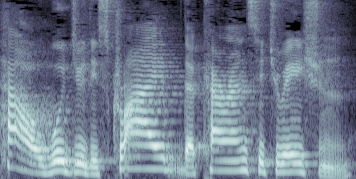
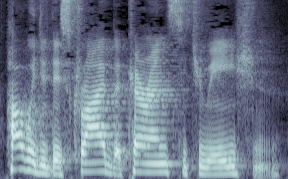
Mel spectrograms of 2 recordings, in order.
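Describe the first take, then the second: First: Slow, stresses on "describe", "current", "situation"; careful full-phrase model. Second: Said in the usual way. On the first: Shown as a demonstration. Teacher repeating the whole sentence, slow careful model. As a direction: spell out the phrase slowly, falling at the end. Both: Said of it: "Reprenons cette phrase en entier".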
